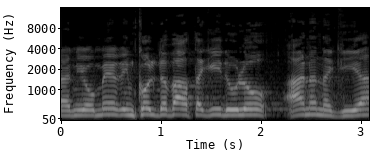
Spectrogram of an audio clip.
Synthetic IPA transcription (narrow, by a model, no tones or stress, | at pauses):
anio̞me̞ʁimko̞ld̪avaʁt̪aɡid̪ulo̞ | ʔananaɡia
